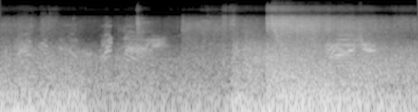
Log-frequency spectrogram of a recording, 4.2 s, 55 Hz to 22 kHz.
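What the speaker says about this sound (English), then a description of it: "We got another M2 barrage this time," An M2 mortar barrage in the video game Company of Heroes pounds away as heavy, rumbling explosions that overlap into a continuous booming roar. A commentator talks over the blasts.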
